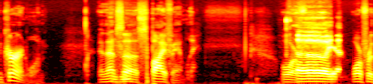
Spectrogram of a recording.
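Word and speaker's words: Spy × Family: one and that's a spy family or oh yeah or for those who read certain mangas keep calling it hunter x hunter x family the x is silent uh is a hilariously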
